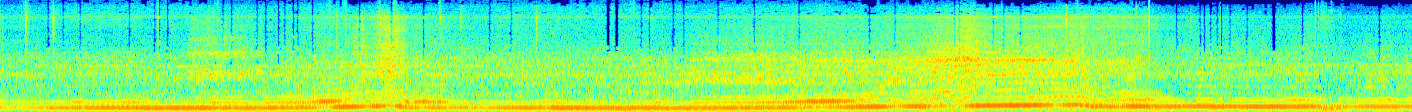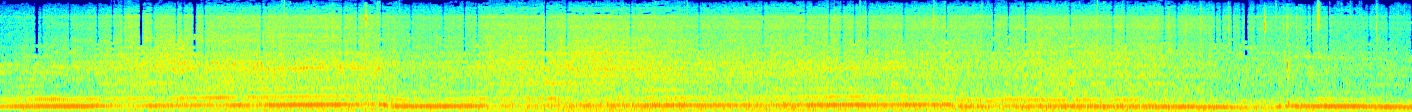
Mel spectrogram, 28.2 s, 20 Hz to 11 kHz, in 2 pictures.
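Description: McLaren 600LT's twin-turbo V8 heard from inside the cabin while driven hard on track. The engine note climbs slowly in pitch under acceleration and drops abruptly at each upshift, several times, with one step up in pitch near the end.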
